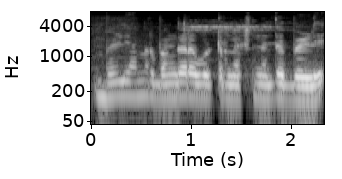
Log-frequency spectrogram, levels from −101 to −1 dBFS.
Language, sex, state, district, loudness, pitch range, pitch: Kannada, male, Karnataka, Raichur, -25 LUFS, 135-150 Hz, 140 Hz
